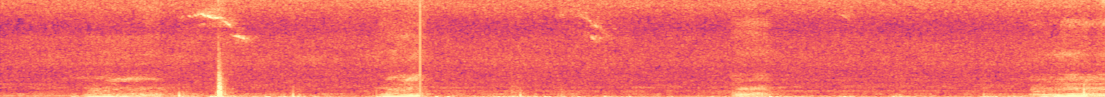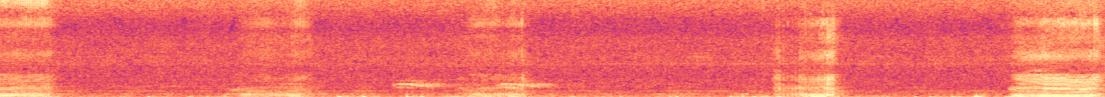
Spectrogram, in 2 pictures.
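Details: A sleeping pet cat snoring indoors, with soft breathy low rumbles repeating roughly every two seconds, some with a faint higher nasal edge, over a quiet steady background hum.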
